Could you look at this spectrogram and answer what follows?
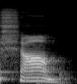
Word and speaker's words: शाम: जैसे एग्जाम्पल मैं लेता हूं, जैसे देखिए, एक वर्ड है साम, एक वर्ड है शाम। अब देखिए दोनों मिलता जुलता है, लेकिन यहां उच्चारण है ना, उच्चारण कैसे मैं कर रहा हूं।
